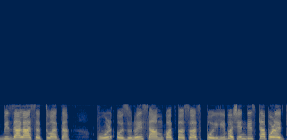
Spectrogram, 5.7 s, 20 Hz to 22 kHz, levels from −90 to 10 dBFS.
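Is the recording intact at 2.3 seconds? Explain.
No. At 2.3 s, as throughout the speech, nothing remains above 5.6 kHz, and heavy gurgling, granular distortion points to likely MP2 compression with bands starved of bits, consistent with roughly 32 kbps.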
